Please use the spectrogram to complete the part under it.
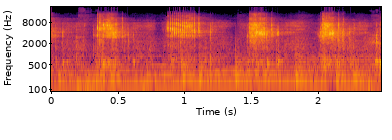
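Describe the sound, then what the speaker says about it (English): A hand ratchet clicks as it tightens a shock mount on an R56 Mini Cooper S, four short bursts of rapid metallic ticking in an even rhythm, close and fairly quiet with nobody talking. "our ratchet, we're gonna lefty-loosey to actually tighten this up"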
